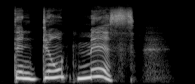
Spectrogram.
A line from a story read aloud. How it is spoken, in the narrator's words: She shouted back to him and matched his grin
